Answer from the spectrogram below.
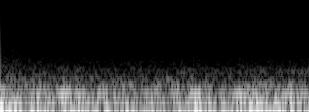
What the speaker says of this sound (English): I'm sorry about the noise in the background.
